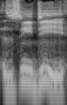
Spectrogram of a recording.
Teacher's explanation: Zeta buzzes more in Greek because we should insert a D sound as well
